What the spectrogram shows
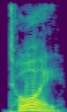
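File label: "toy", British English; gcompris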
